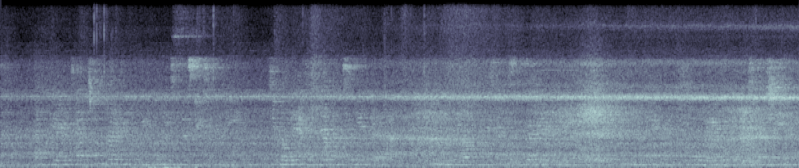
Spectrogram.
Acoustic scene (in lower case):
subway station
